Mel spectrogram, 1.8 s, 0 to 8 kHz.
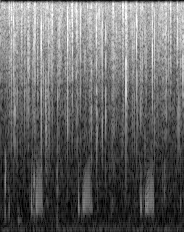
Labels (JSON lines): {"label": "biophony, stridulation", "recorder": "SoundTrap 600 or HydroMoth"}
